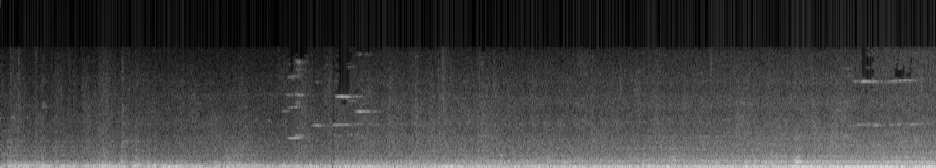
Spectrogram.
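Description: Passenger train rolling slowly out of a station, heard from an open coach door: a steady rumble of wheels on track under a low hum that swells near the end.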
